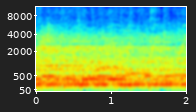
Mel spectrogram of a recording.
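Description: Live rock band's electric guitars and bass holding a loud, steady droning chord with no drum hits, one note sliding up and back down about a second in.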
